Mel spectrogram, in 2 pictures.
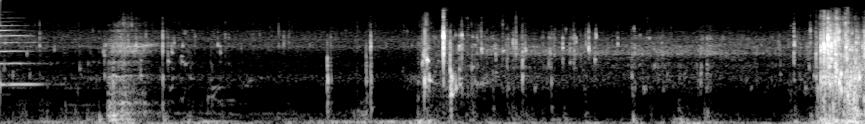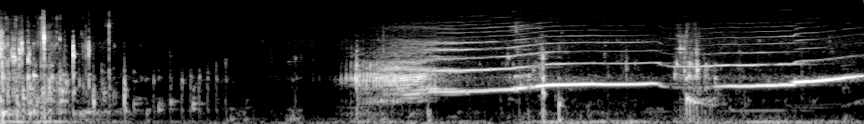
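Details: A male humpback surfaces near a kayak, singing very loud. Scattered splashy noise and a broad burst of water sound come first, then drawn-out harmonic tones that bend and rise toward the end.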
